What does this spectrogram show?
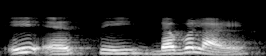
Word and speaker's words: ASCII: ASCII codes written as ASCII and it is pronounced as ASCII.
